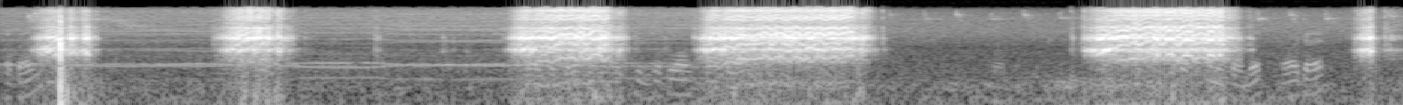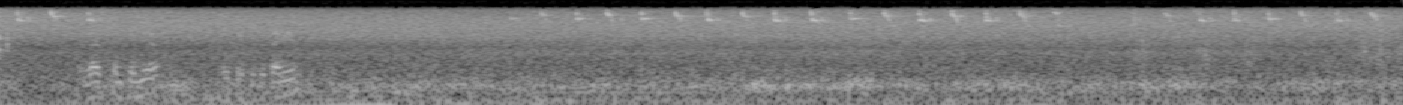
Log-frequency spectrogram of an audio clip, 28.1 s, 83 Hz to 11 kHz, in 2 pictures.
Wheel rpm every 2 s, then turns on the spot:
20, 30, 70, 100, 40, 100, 20, 0, 0, 0, 0, 0, 0, 0.
2-6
